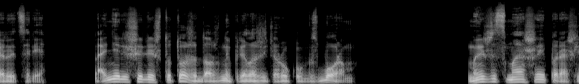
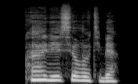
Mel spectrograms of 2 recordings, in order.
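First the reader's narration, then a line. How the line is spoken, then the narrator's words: Giggling. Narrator (Russian): хихикнула Маша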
